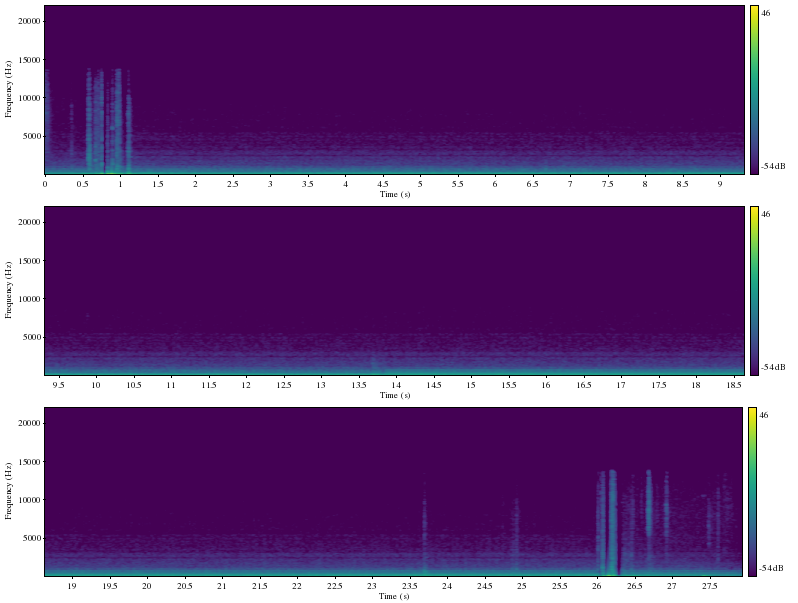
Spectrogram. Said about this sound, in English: The inside of a refrigerator.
